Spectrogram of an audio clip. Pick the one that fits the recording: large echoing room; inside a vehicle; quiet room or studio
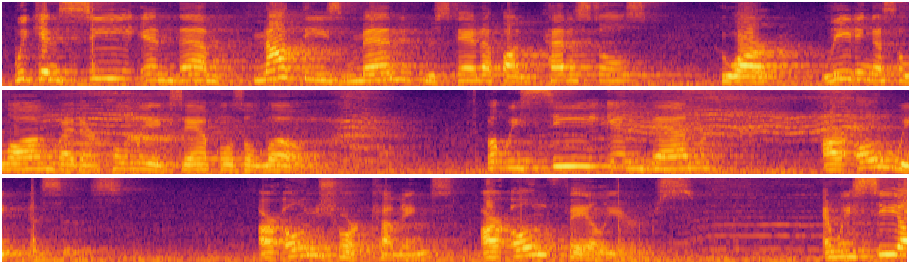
large echoing room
